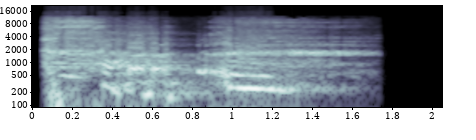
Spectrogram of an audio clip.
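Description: A short, loud, breathy and raspy laugh from one character that cuts off suddenly near the end.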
